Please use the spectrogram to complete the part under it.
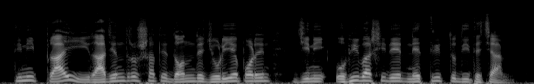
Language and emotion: Bengali, neutral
